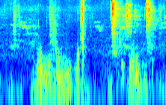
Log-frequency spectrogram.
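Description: Low rumbling and knocking on a phone's microphone as it is handled and swung around, with a few sharp clicks about a second in and near the end.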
